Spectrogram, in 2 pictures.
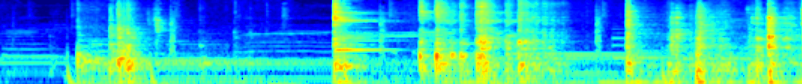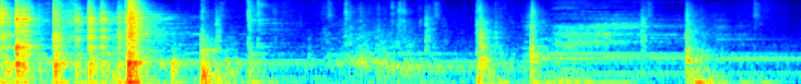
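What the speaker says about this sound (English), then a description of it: "Let's get the big skillet. I want the big skillet." A big skillet and other pans clank and clatter in a home kitchen, with scattered metallic knocks and bangs in irregular bursts, some close and sharp, others lighter.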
